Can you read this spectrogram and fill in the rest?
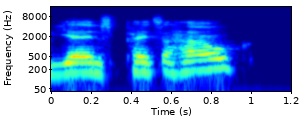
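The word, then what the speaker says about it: Jens Petter Hauge: Jens Peterhaug. Is that how I say it? – Yes.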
